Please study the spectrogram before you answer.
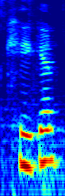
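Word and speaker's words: Keoghan: is fantastic um Bari I need to work out how to pronounce his surname Keegan I'm gonna say it's Keegan um and I'm Irish and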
